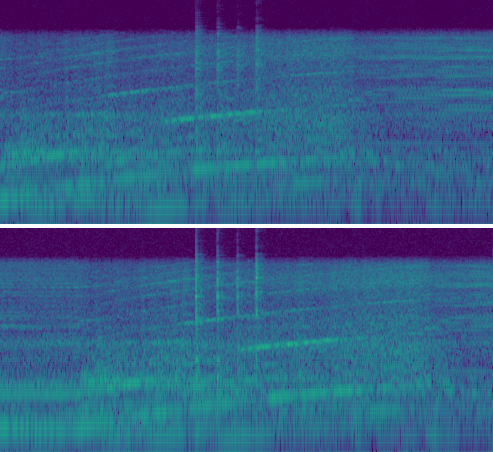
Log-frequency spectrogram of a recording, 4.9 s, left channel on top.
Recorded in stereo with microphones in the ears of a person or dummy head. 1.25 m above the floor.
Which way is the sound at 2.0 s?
25° right (ahead or behind).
